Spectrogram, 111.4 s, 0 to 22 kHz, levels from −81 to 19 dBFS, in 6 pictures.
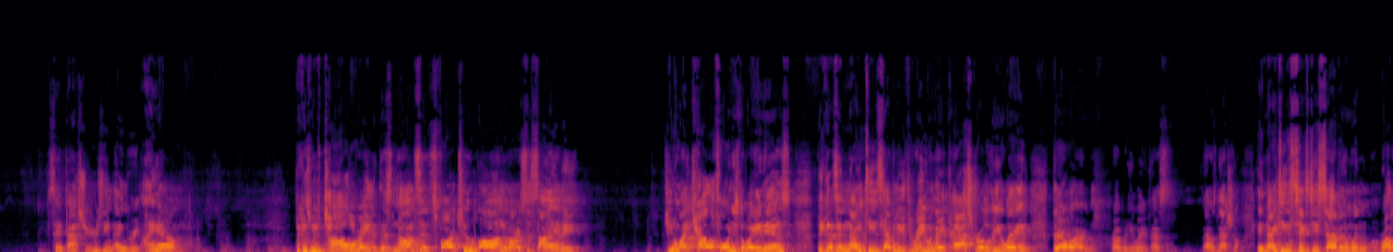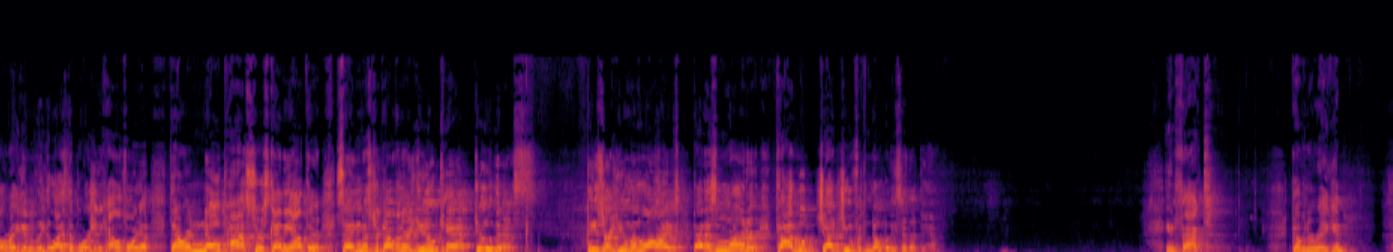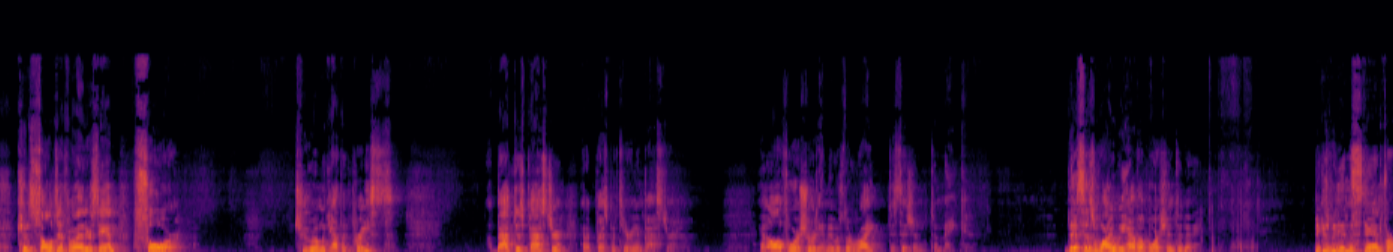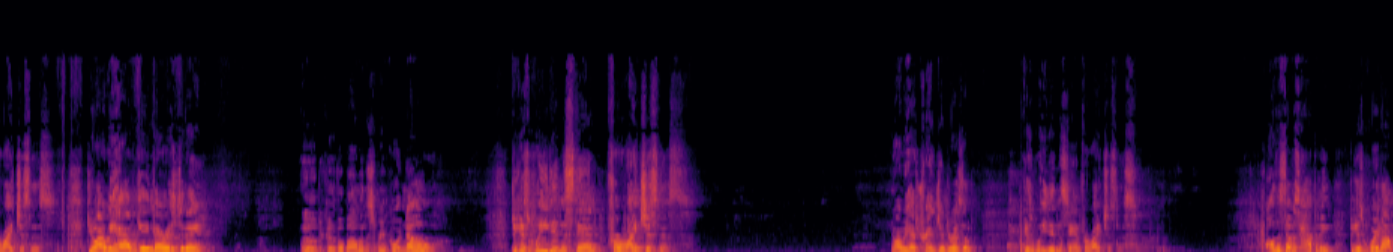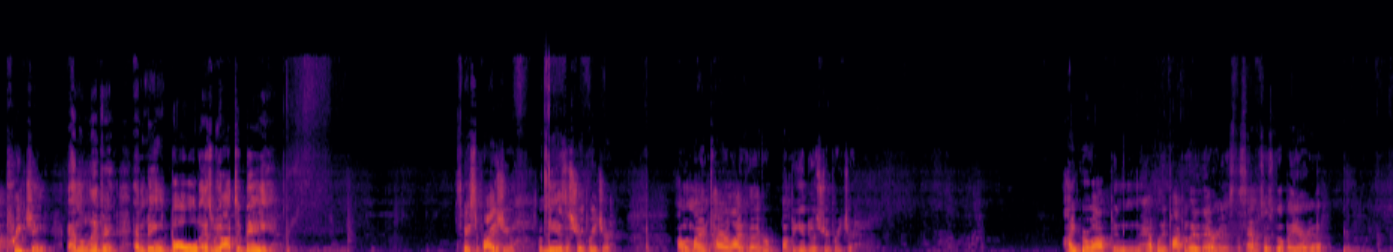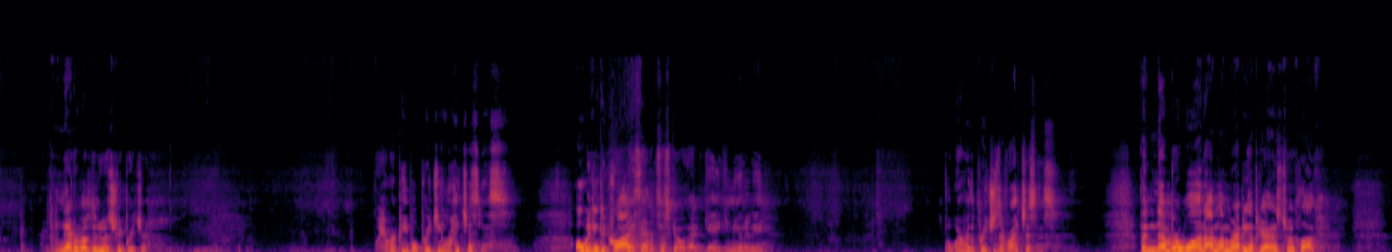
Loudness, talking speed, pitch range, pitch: -17 LUFS, 140 wpm, 170-285 Hz, 225 Hz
